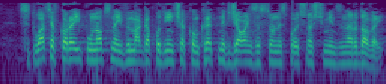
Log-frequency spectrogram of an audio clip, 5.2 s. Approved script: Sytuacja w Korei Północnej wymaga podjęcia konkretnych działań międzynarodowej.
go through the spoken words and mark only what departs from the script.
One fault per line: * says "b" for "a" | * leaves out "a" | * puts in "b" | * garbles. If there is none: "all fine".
* puts in "ze strony społeczności"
